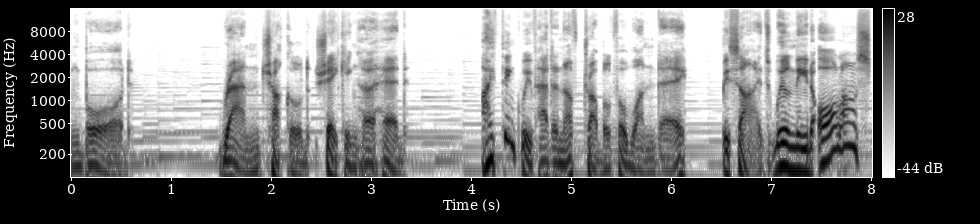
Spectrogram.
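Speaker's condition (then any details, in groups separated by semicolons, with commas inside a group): No condition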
